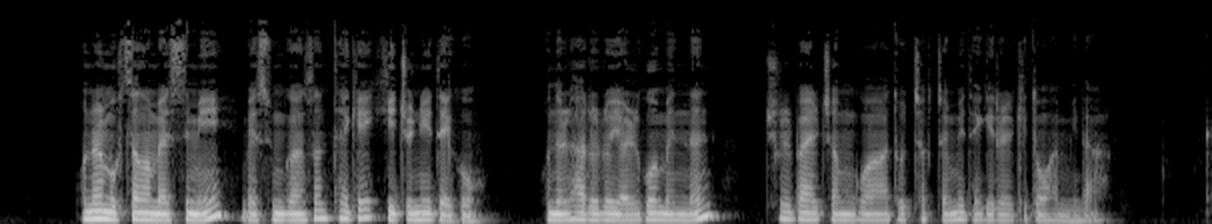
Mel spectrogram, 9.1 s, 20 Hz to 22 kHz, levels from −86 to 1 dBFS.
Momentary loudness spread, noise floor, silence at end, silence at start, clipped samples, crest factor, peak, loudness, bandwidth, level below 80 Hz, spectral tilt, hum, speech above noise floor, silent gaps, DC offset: 12 LU; -78 dBFS; 0.8 s; 0.6 s; under 0.1%; 16 dB; -8 dBFS; -25 LUFS; 12.5 kHz; -60 dBFS; -7 dB/octave; none; 55 dB; none; under 0.1%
